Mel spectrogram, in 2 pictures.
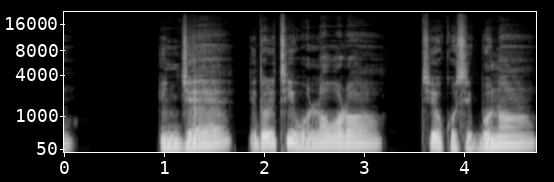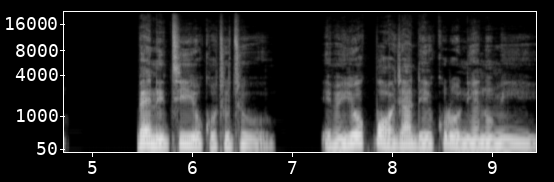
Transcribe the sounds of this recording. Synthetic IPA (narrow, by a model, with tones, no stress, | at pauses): ñ̩˨d͡ʒɛ˨˦nĩ˦t̬o˧ɾi˦ti˦˨wɔ˨˦lɔ˦wɔ˦ɾɔ˦ | ti˦o˧ko˨si˨ɡ͡bo˨˦nãː˦ | bɛː˦˨nĩ˧ti˦o˧ko˨tu˧tu˨ | e˨mĩ˧joː˦k͡pɔ˦˨˧d͡ʒa˦de˧ku˦ɾo˦˨nĩ˨˦ɛ˧nũ˧mĩ˧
